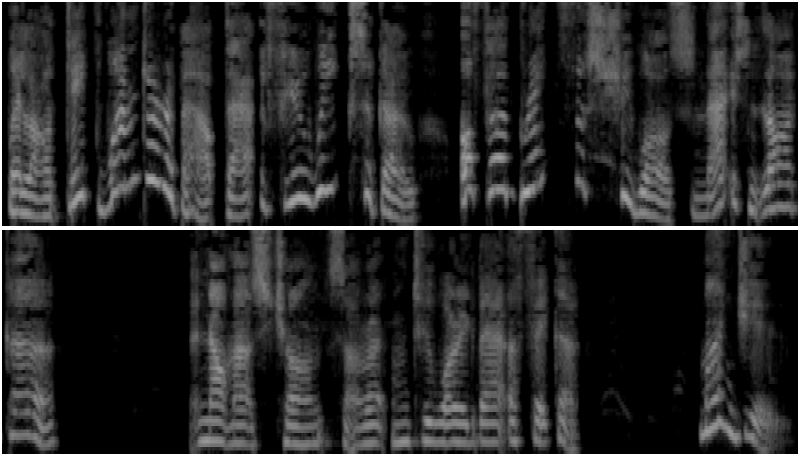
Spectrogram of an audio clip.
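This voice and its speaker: An actress playing a gossipy, blunt English housekeeper in a British radio drama, chatty, colloquial and confiding. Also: female voice, medium pitch, sing-song, measured pace, husky, dry recording. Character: gossipy, blunt, sharp-eyed housekeeper, a working-class woman. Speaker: actor in a radio murder mystery.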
